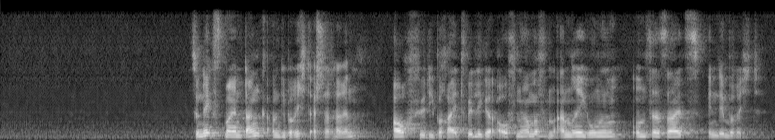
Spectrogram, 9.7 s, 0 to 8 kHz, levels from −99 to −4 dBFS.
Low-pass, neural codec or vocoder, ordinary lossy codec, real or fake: 7.2 kHz; codec, 24 kHz, 3.1 kbps, DualCodec; none; fake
